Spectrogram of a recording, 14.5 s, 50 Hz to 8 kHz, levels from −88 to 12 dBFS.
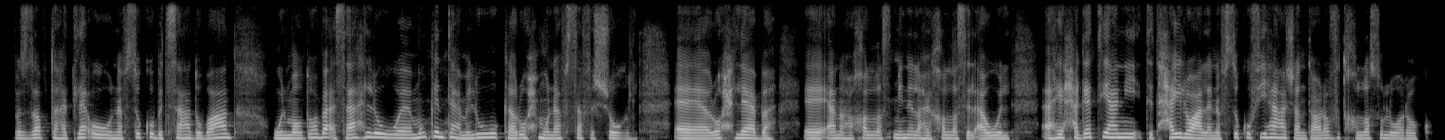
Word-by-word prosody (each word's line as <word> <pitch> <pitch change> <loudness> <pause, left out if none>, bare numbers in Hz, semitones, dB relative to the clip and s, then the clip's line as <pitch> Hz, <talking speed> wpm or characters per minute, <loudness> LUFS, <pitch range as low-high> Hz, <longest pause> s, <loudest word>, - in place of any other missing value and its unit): بالضبط. 190 +3 -2
هتلاقوا 190 +1 0
نفسكم 210 +6 -2
بتساعدوا 185 -1 0
بعض، 200 +6 +2 0.4
والموضوع 175 +3 +2
بقى 230 +1 +2
سهل، 215 +4 +1
وممكن 220 +4 +1
تعملوه 215 +2 +1
كروح 195 +3 +1
منافسة 180 +1 -1
في 185 - -16
الشغل، 165 -3 -3 0.4
آآ، 165 -1 +4
روح 185 +2 0
لعبة، 175 -4 +2 0.3
آآ 170 0 +2
أنا 175 -1 -1
هاخلص، 180 +3 -3
مين 190 0 +1
اللي 185 -2 0
هيخلص 175 +1 -2
الأوّل؟ 165 0 +2 0.4
أهي 185 +3 +3
حاجات 220 +5 0
يعني 220 -2 +3
تتحايلوا 210 +1 +2
على 170 -3 +4
نفسكم 210 +7 -3
فيها 215 +2 0
عشان 185 -5 -1
تعرفوا 180 +4 -2
تخلصوا 175 +1 -4
اللي 165 - -1
وراكم. 155 -1 -4
185 Hz, 150 wpm, -21 LUFS, 170-210 Hz, 0.4 s, آآ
